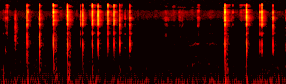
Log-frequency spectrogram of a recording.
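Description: A metal box is tapped and clicked on in a quiet, close setting. About fifteen short, dry, bright clicks come in a quick uneven run for the first two seconds, then a pause and a few more taps near the end. Each click stops at once with no ringing.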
